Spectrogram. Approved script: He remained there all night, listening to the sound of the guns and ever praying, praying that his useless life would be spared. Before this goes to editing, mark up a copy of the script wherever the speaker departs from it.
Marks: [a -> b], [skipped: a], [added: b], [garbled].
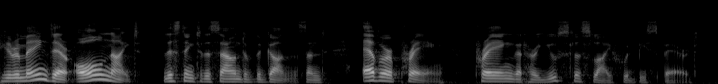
He remained there all night, listening to the sound of the guns and ever praying, praying that [his -> her] useless life would be spared.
